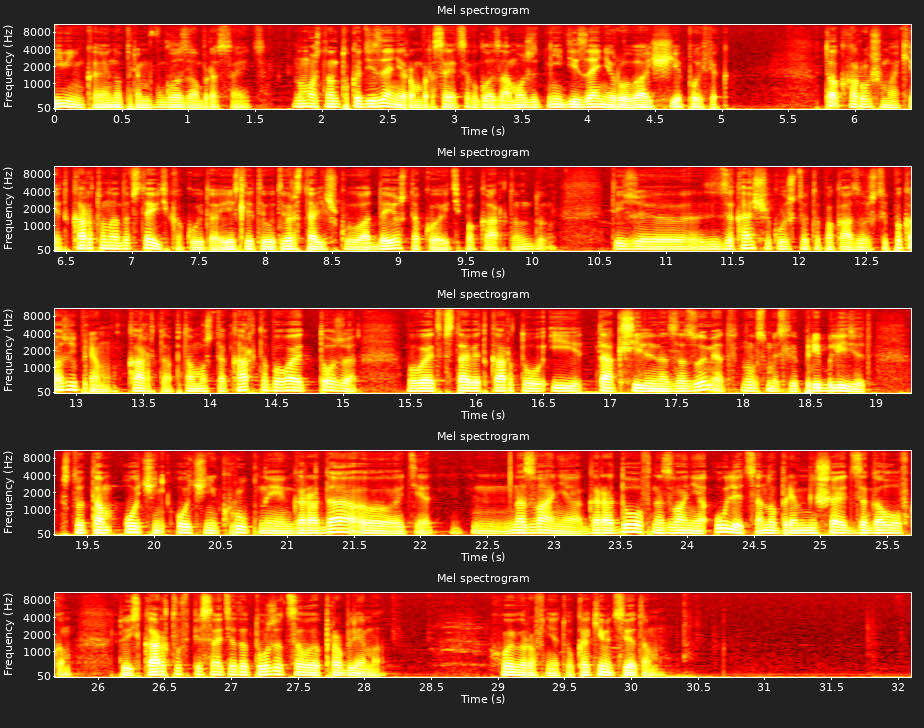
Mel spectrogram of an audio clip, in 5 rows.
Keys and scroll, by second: 28.1 space, 31.9 alt+l.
